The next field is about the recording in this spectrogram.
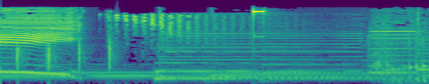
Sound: clapping hands; snoring

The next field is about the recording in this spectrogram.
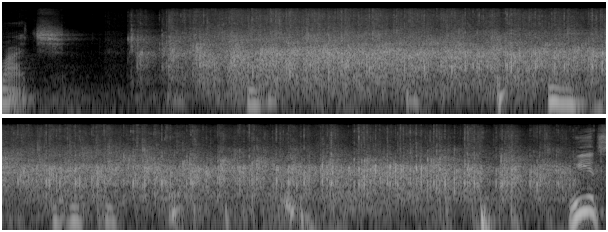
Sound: applause

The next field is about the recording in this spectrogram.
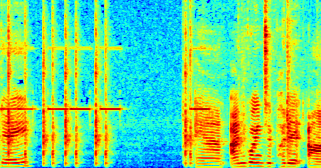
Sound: beeping

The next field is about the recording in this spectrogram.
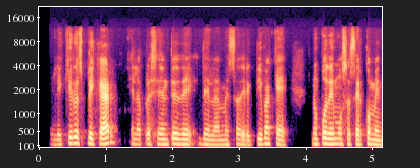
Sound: speaks Spanish

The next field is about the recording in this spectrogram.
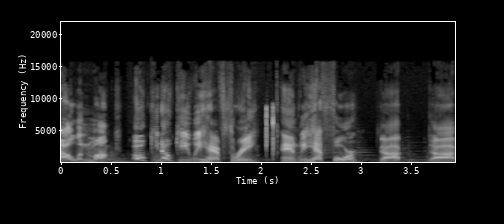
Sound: click!

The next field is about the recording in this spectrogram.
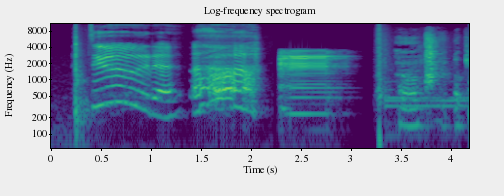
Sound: laughs; buzzer; groans

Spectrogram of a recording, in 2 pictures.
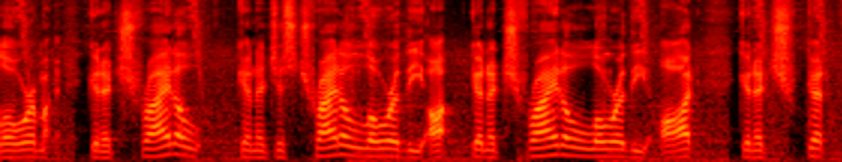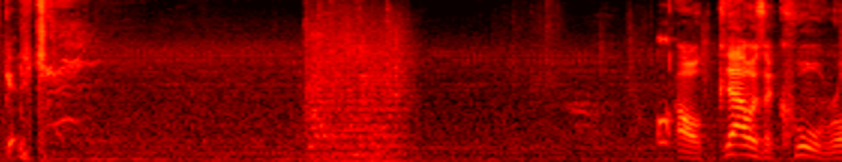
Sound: laughs

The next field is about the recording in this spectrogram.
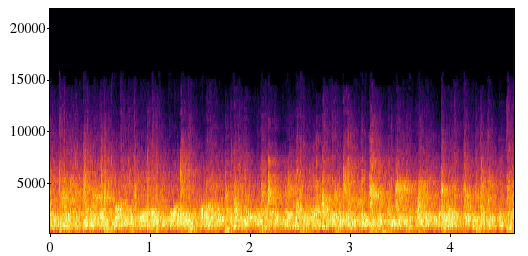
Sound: audience applauds

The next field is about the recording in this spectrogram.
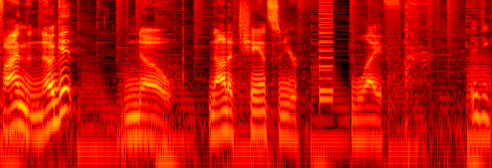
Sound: video game beeps

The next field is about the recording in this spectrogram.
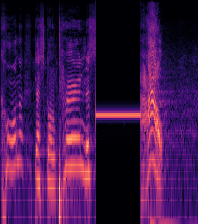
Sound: beep

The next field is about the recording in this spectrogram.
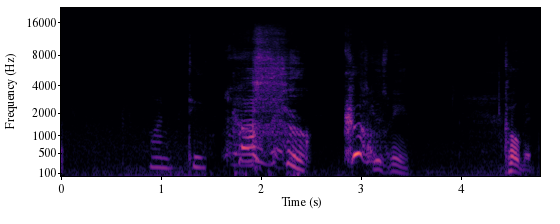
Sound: coughs

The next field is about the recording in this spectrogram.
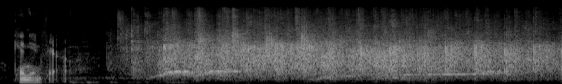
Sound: applause, cheering

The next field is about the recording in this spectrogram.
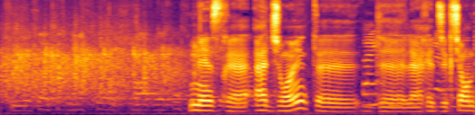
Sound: applause

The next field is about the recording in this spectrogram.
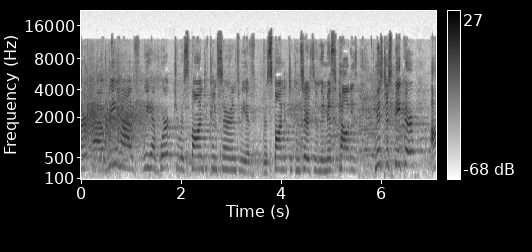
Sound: applause

